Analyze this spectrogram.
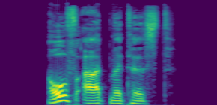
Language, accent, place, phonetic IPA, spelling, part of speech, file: German, Germany, Berlin, [ˈaʊ̯fˌʔaːtmətəst], aufatmetest, verb, De-aufatmetest.ogg
- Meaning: inflection of aufatmen: 1. second-person singular dependent preterite 2. second-person singular dependent subjunctive II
